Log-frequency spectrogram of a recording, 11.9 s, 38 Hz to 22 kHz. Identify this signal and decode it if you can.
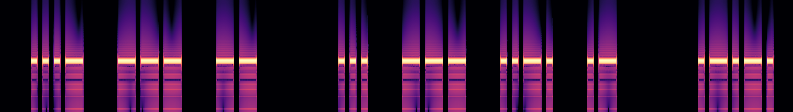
Morse code, heard as a keyed tone, about 14 wpm, spaced as for 10 wpm, 700 Hz. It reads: VOM SOFA <AR>
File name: Morsekurs / Witze / Witz 12. Juni 2018, 50 F70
